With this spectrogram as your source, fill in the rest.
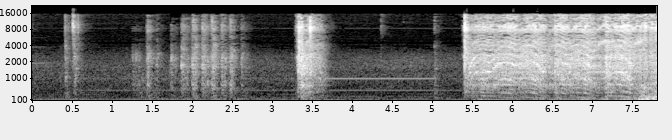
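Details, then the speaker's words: Mazda Miata (1997 or 1998) on its first startup after head gasket replacement, small battery freshly charged, prime attempted by bumping the key. A few clicks and a short crank, then it catches at once and runs evenly. A clean start. "well I'll be down it started right on up I tried to prime it but you have to bump the key over for the prime"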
